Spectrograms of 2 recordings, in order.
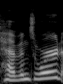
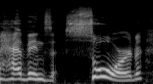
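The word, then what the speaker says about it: Heavensward: Salah love that it might sound weird, but it's pronounced heaven's word.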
